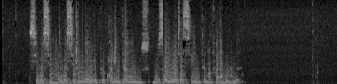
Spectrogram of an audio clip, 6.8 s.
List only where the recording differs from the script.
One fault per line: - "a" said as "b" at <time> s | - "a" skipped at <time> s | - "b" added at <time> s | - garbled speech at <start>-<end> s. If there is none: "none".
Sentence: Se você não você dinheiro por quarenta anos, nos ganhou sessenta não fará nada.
none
